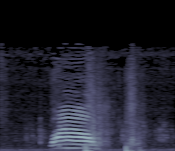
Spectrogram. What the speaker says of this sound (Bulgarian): Само дето ми мялка постоянно.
